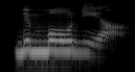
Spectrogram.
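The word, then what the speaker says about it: pneumonia: Debris निमोनिया इसमें P silent है।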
